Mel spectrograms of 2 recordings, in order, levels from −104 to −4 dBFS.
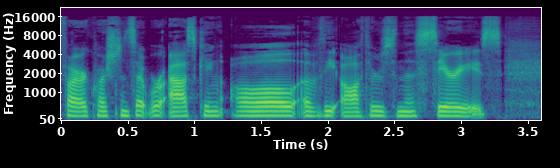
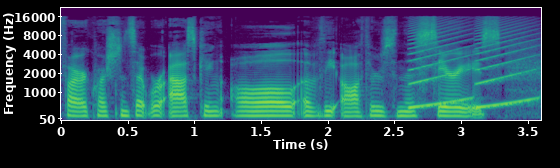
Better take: first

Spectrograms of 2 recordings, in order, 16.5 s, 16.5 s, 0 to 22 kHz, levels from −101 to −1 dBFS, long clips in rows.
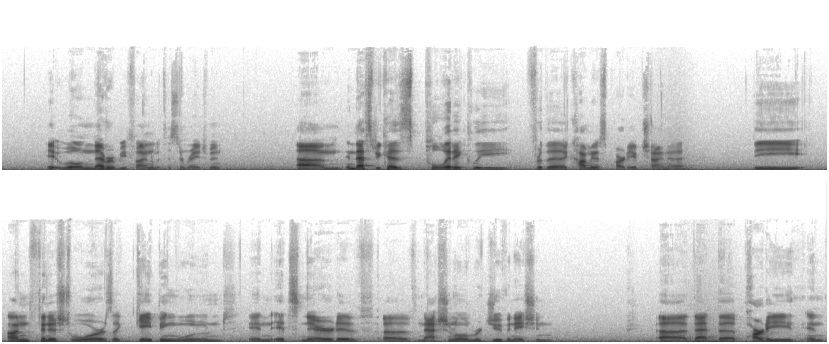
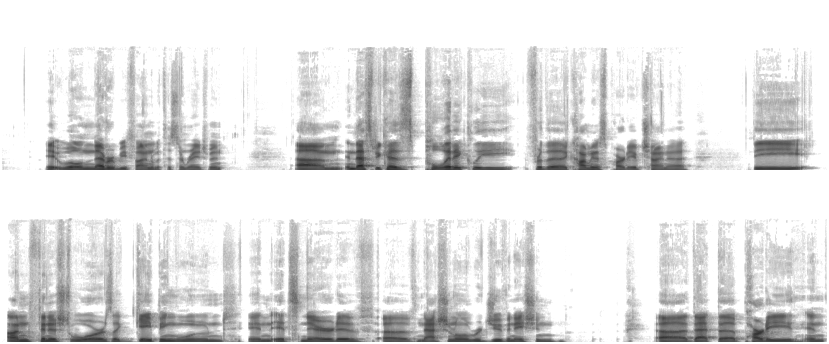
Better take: second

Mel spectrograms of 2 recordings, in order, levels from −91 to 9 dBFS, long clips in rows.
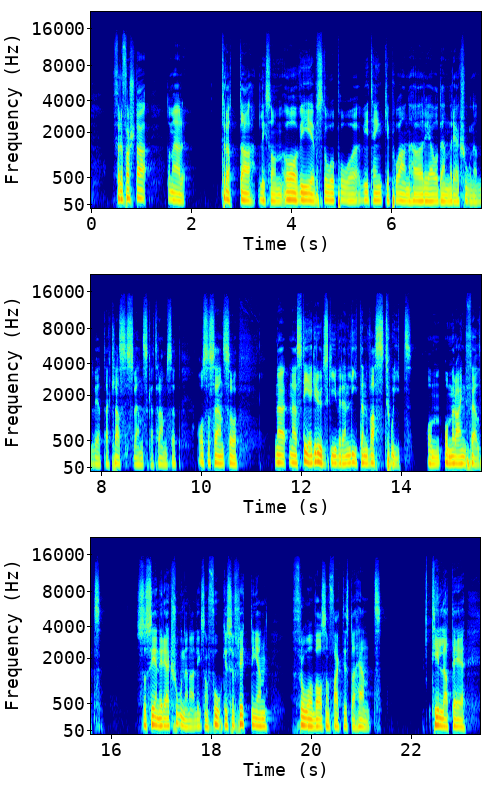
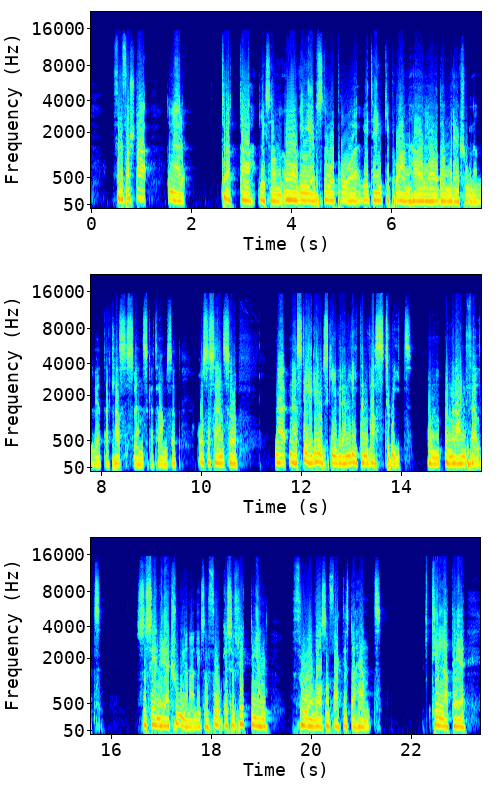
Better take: first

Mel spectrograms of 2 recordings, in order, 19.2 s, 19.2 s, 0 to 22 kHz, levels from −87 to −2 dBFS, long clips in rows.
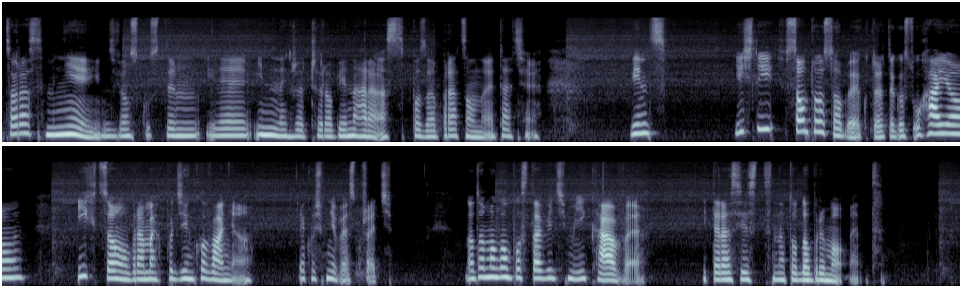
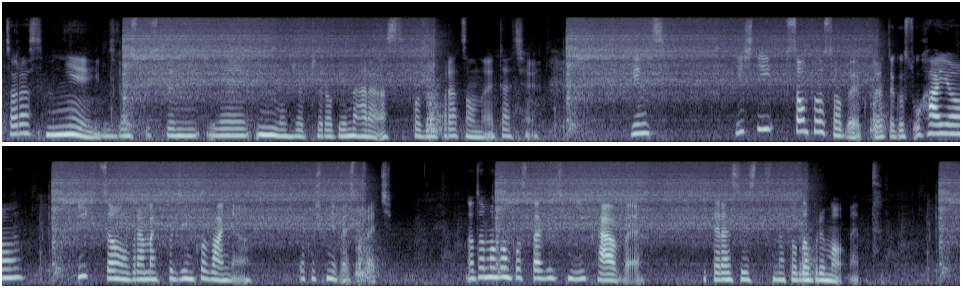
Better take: first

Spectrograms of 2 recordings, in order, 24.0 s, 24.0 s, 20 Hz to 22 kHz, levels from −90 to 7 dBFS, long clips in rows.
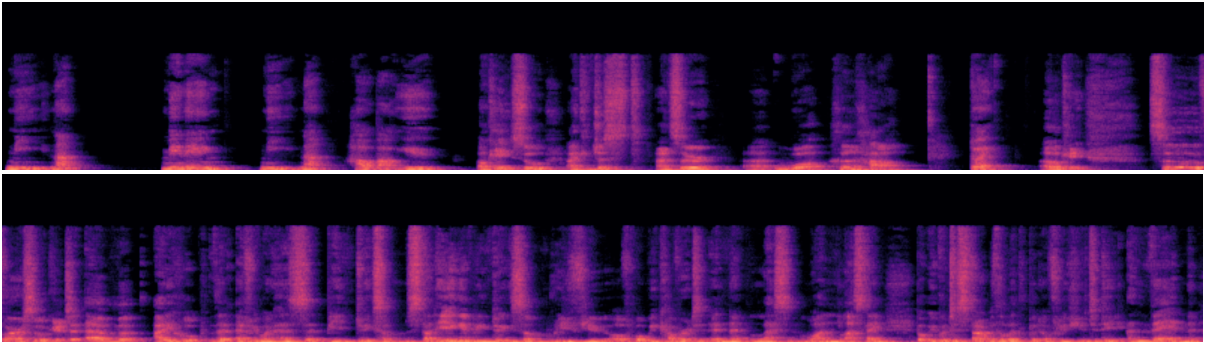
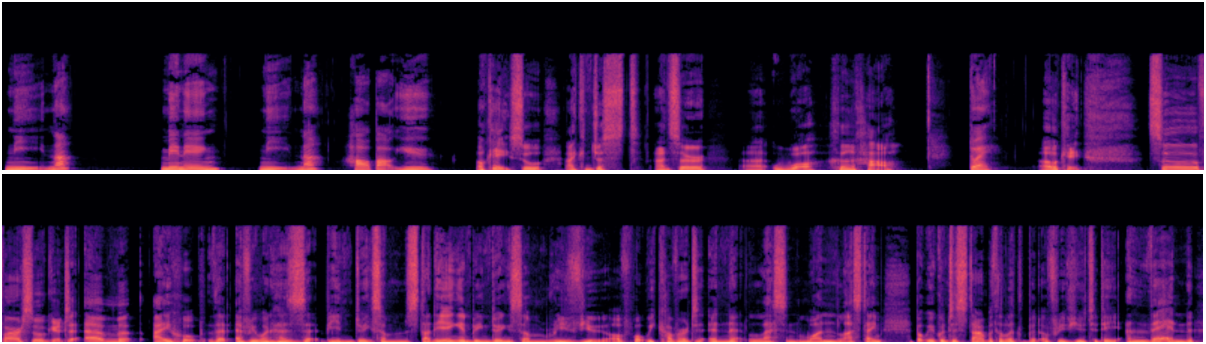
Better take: second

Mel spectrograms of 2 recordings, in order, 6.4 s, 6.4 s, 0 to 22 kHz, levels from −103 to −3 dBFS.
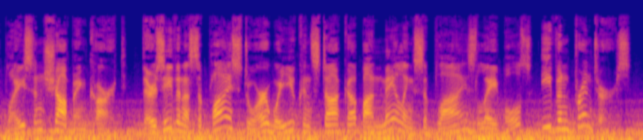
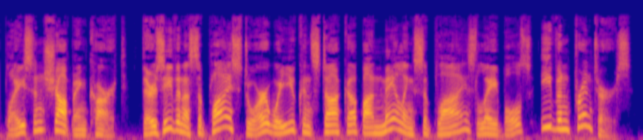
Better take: second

